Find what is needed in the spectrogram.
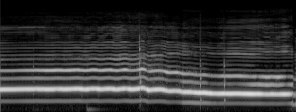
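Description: A woman singing pansori holds one long note, which drops a little in pitch about two seconds in and then holds lower. A few light strokes of the buk barrel drum accompany it.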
